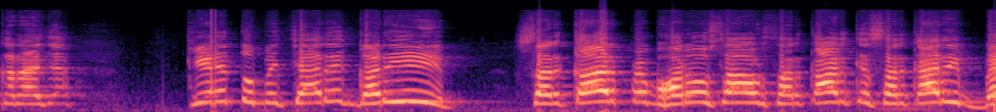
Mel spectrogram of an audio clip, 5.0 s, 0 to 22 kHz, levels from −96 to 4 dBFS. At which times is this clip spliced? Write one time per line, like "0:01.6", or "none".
0:01.1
